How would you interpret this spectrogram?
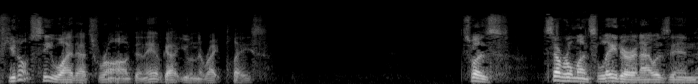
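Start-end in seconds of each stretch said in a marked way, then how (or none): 0.0-2.7 put-on calm delivery. Retelling what a hospital administrator told him, imitating someone speaking calmly. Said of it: "very calmly".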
